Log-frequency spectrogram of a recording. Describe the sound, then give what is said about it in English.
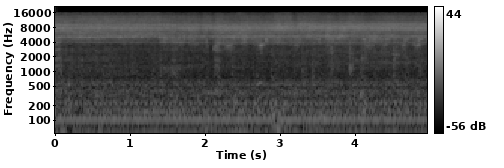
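A steady, loud sizzling hiss fills the whole stretch, bright and airy like something frying, with faint crackles flickering through it and no voices. “Sizzling hot takes!”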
